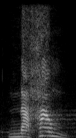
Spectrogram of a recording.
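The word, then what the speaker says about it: נחם: La primera palabra que se usó en el Antiguo Testamento es naham, en el hebreo que se escribe nacham. La CH en el hebreo se pronuncia como J y significa cambiar la manera de pensar.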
